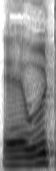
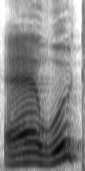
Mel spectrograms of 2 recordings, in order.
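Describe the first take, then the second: First: Low, firm, louder order; low terse command. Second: Loud call with a rising end; loud angry yell. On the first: Angry elder orders the suitor up, low firm command. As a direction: order them up without shouting. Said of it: "Adhalrao म्हणतात". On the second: Angry elder jumps up at the suitor, loud rising yell. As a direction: yell the order, louder and lifting. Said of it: "जोरात ओरडतात". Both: Retold or imitated.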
